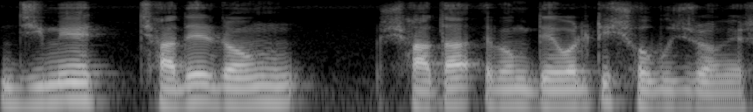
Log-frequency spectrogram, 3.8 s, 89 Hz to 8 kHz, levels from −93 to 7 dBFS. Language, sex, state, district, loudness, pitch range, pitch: Bengali, male, West Bengal, Jalpaiguri, -27 LUFS, 110-130 Hz, 120 Hz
